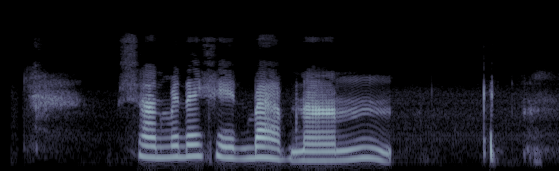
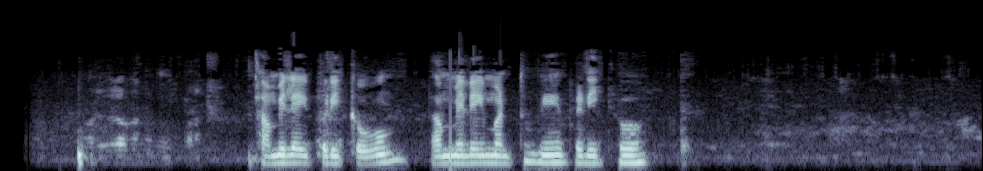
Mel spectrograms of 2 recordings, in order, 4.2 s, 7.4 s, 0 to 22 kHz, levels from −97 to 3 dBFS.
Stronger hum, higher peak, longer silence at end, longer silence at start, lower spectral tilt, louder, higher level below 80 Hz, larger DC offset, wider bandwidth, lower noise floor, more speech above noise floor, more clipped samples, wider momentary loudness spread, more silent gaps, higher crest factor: neither; second, -14 dBFS vs 0 dBFS; second, 0.15 s vs 2.2 s; second, 0.2 s vs 0.6 s; second, -5.5 dB/octave vs -7.5 dB/octave; second, -34 LUFS vs -16 LUFS; second, under -90 dBFS vs -56 dBFS; neither; first, 10.5 kHz vs 7 kHz; first, -72 dBFS vs -55 dBFS; about the same, 38 dB vs 40 dB; neither; about the same, 17 LU vs 15 LU; neither; first, 24 dB vs 18 dB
